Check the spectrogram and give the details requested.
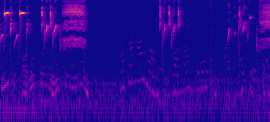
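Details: European goldfinch singing the royal style for tutoring other birds: quick high chirps and trills, then a harsh buzzy burst, a pause of over a second, and a further run of twitters ending in another buzz.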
